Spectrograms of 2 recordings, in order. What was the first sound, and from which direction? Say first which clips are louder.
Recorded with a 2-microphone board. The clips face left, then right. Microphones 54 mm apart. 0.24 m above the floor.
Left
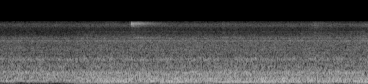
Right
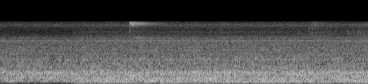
A running tap: right 3 dB; 85° right.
